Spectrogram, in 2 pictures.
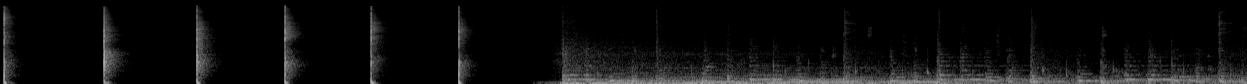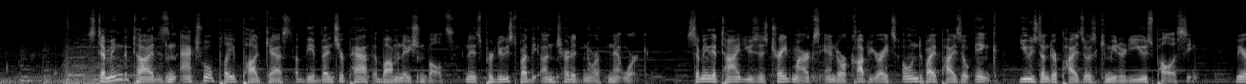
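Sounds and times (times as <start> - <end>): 
slow sharp handclaps: 1.0 - 1.4, 2.0 - 4.0
dense music: 5.4 - 16.2
speech: 13.4 - 24.9.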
